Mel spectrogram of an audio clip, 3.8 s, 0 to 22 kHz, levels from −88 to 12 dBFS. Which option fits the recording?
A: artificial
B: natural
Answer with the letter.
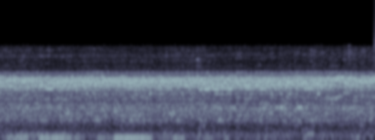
B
